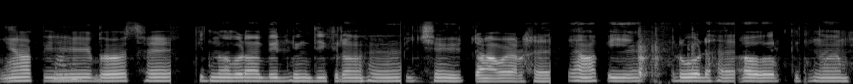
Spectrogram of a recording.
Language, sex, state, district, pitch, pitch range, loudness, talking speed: Hindi, male, Chhattisgarh, Balrampur, 160 Hz, 155-165 Hz, -24 LUFS, 135 wpm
